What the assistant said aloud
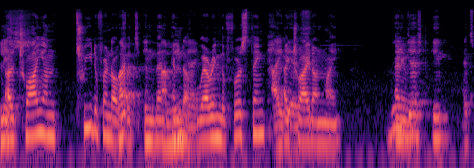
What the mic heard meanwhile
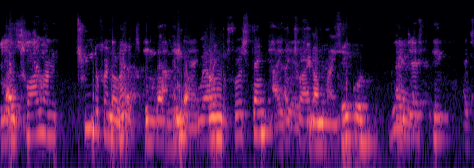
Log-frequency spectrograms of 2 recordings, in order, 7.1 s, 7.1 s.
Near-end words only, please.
She could

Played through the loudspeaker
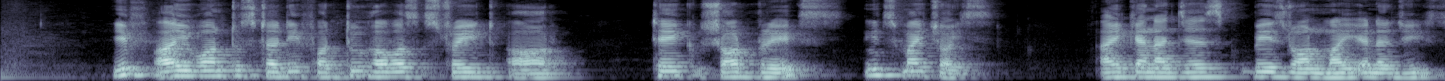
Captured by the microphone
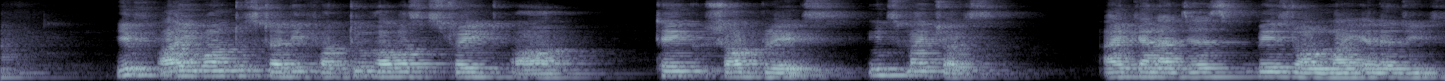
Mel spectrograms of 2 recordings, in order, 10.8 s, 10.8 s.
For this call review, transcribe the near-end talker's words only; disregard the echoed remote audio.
none

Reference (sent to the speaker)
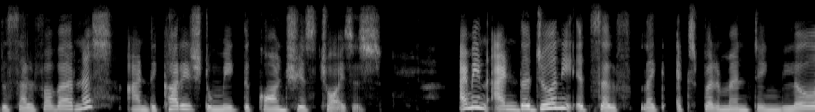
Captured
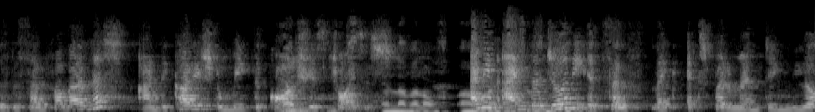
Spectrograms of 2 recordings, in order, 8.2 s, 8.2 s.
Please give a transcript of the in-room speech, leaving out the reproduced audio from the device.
while it keeps a level of uh, financial security

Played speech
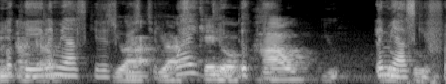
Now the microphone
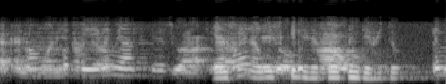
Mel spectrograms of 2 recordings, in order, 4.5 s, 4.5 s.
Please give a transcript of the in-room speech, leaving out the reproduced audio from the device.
you're saying that Whiskey is insulting Davido,

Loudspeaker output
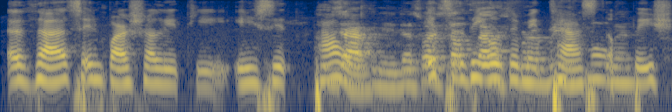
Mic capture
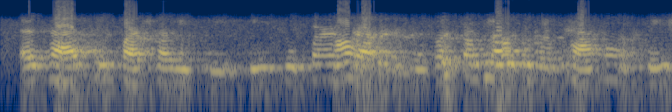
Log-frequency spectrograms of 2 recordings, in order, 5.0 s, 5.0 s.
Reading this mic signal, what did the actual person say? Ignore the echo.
science experiment

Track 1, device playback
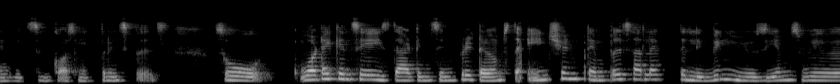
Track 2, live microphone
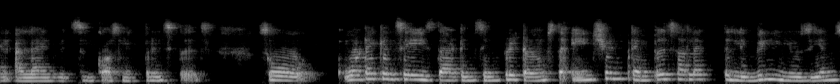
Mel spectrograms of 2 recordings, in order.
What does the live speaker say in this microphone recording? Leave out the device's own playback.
none

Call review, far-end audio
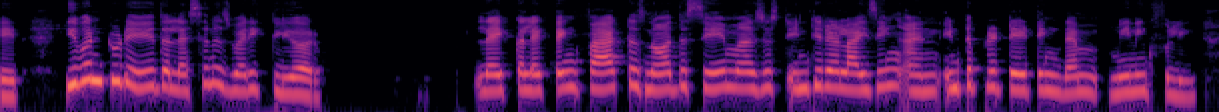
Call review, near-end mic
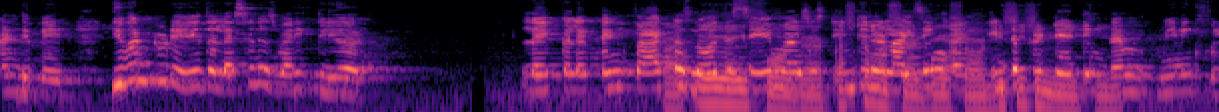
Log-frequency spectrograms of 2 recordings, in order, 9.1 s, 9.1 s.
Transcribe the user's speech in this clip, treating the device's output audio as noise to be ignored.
uh, AI for the customer service or decision making,

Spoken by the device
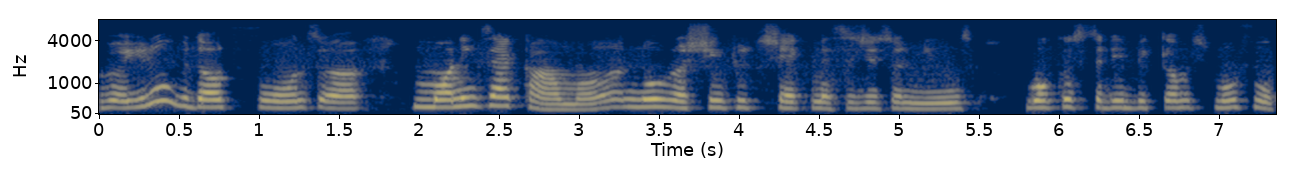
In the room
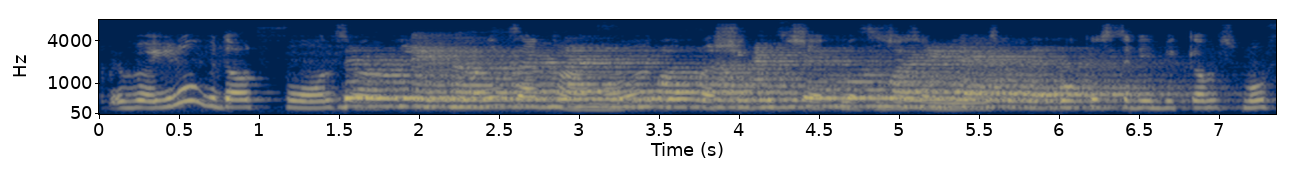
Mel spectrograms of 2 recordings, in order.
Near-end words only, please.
they wrote letters made plans in person and spent more quality time together

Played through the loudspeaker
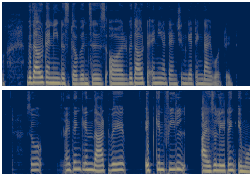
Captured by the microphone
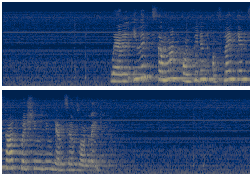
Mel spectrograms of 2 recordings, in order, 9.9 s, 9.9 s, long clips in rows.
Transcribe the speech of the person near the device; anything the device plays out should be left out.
Well, even someone confident offline can start questioning themselves online.

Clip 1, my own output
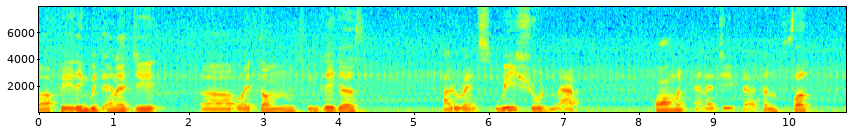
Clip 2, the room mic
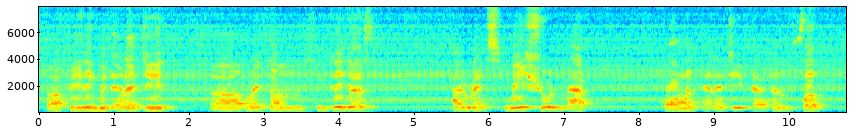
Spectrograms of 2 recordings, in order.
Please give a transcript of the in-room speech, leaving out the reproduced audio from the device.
none

